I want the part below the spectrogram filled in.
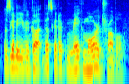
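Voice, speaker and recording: A woman's voice: extremely low pitch, brisk, mellow. A woman giving casual, blunt and sarcastic reaction commentary over a game. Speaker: gaming video creator.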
